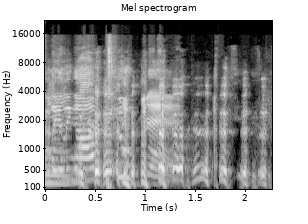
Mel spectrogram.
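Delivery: high, slow, laughing; laughing exclamation. Acted. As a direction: stretch it out and laugh. Joke about inflatable tube men.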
